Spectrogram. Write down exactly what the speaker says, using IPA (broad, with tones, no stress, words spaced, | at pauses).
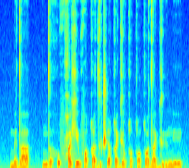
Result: mɛ˩da˥˩ | ndʌ˧˩ ho˧˩fħa˥˧xʲɛ˥˧w fa˥˧qe˥˧dɯ˨˩˦ t͡ʃʼi˧˩qi˥˧ɡʲo˨˩˦lʲ qʌ˩qo˧˩ qo˥˧da˥˧ ɡʲo˧˩ɾʲo˥˧ ŋe˨˩˦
